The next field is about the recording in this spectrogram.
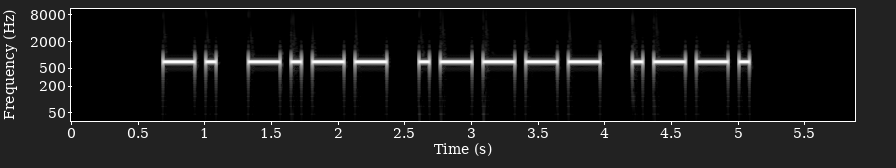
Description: Morse code, heard as a keyed tone, about 15 wpm, 700 Hz. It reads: NY1P
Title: USA Call Signs - 4 Characters - Repeated 2x - 15wpm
